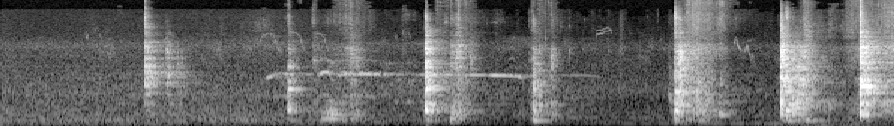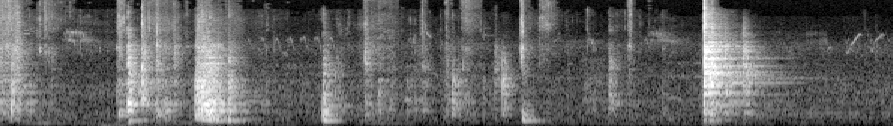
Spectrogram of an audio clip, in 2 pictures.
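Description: Lumps of charcoal clink and knock together.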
